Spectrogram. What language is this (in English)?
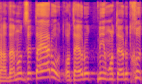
Hebrew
